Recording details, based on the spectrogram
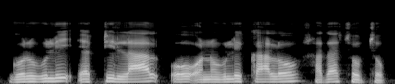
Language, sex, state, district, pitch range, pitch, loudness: Bengali, male, West Bengal, Cooch Behar, 115-135 Hz, 125 Hz, -16 LUFS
